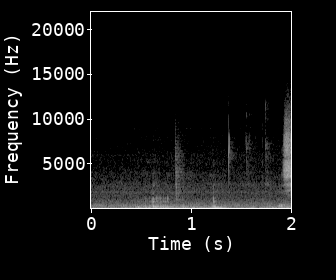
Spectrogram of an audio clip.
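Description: A few faint, sharp clicks with low bumps in a quiet room, and a voice begins just before the end.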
